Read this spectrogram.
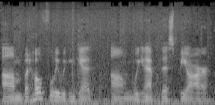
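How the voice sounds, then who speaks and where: A man livestreaming games chats casually and bantering playfully with his viewers. His voice is fairly low, a bit bright, quick, and fairly even in intonation, with faint music in the background.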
